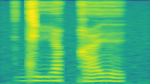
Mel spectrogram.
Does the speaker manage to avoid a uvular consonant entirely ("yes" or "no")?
no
